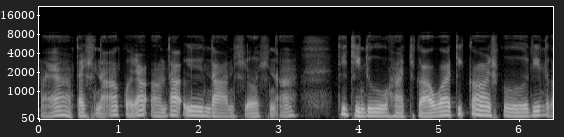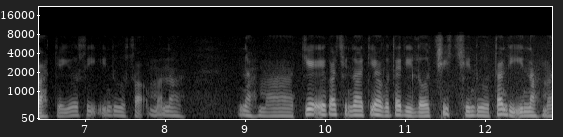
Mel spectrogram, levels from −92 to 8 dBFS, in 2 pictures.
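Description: A speech clip where the talker drops away from the mic around 6 s, and you can hear automatic gain rising to compensate: voice and room noise swell together from 6.19 to 8.35 s (about 4 dB), then again from 9.14 s to the end.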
